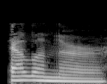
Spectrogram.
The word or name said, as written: elinor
